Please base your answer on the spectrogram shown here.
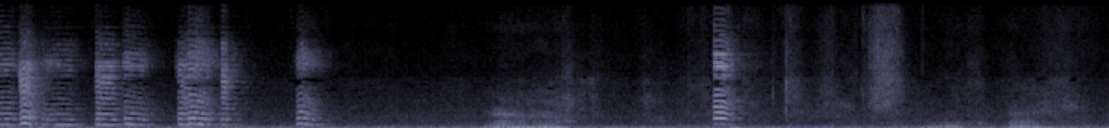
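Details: Two happy Schnauzer puppies playing indoors: a few quick high-pitched yips at the start, then a short low growl midway, another sharp yip and a soft growl near the end.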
